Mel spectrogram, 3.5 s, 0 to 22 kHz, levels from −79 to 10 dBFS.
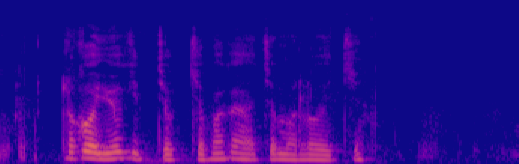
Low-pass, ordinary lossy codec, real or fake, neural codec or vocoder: none; none; real; none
